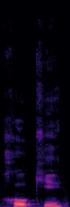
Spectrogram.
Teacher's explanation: If there is an R at the beginning of a word, in the Brazilian Portuguese version it becomes an H sound.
